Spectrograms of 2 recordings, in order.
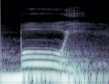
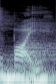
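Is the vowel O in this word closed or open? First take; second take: closed; open. First: The O vowel is said closed. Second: The O vowel is said open. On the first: The speaker calls it right. "este O é fechado" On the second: The speaker calls it wrong. "Ninguém diz boi"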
